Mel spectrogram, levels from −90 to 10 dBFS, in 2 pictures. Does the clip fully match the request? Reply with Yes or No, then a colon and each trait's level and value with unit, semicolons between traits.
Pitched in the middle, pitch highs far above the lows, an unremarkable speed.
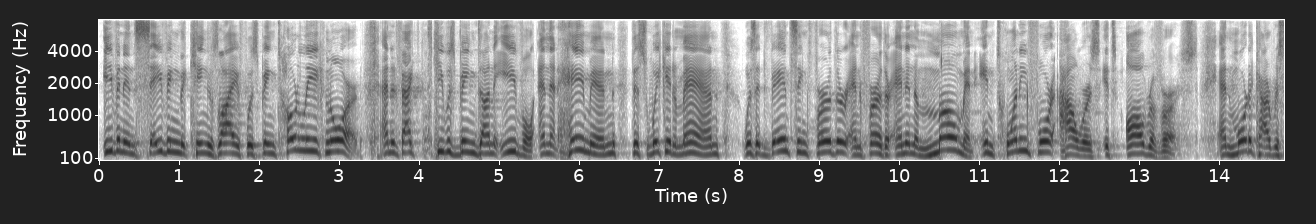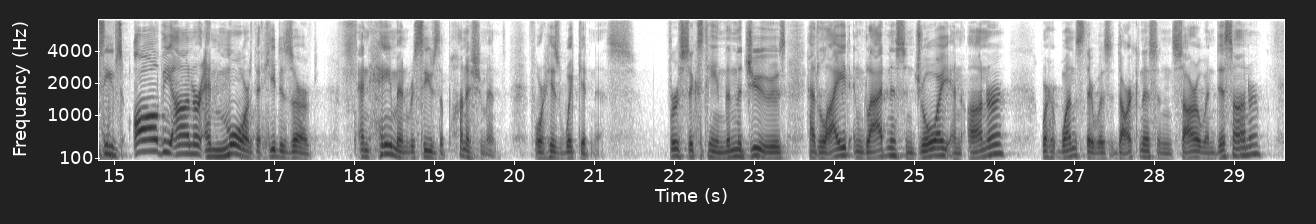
Yes: medium, 180 Hz; wide, 7.7 semitones; average, 165 wpm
